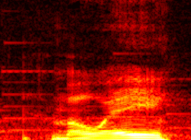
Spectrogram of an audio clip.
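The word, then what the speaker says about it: 萌え: It's pronounced moe, because the E is pronounced like an A sound. That's why you get like sake, right? Ends with the E. Makes an A sound in Japanese.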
